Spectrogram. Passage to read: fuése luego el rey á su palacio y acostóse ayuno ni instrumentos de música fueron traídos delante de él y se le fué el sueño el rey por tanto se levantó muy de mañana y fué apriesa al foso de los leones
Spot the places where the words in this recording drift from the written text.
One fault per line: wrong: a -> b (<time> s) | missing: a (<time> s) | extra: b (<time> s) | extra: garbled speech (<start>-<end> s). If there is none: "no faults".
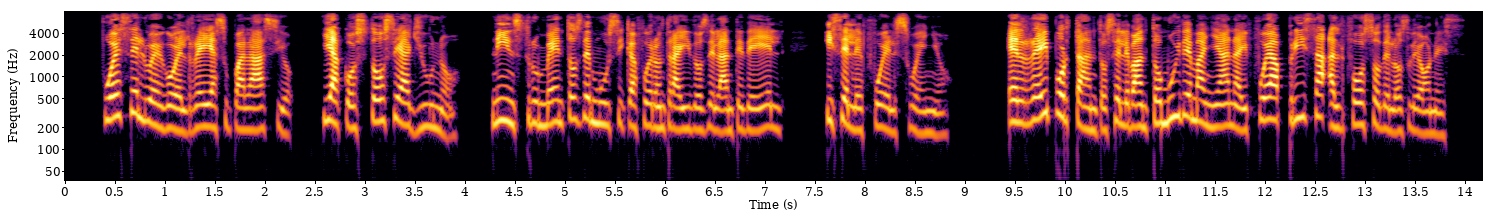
no faults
